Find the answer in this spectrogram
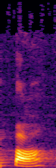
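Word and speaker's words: pas: लेकिन गौर करें, जब पा यह शब्द किसी भी स्वर से शुरू होने वाले शब्द के पहले आता है तो उसके अंत के ज का उच्चारण करते हैं। उदाहरण, सने पा ज क्रायो। लेकिन अगर पा ये किसी व्यंजन से शुरू होने वाले शब्द के पहले आए तो उसका उच्चारण नहीं करते।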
